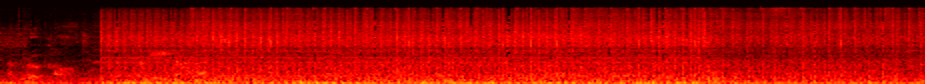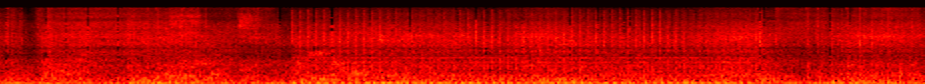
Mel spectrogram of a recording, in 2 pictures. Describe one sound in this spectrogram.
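Heavy guns fire in loud, rapid bursts.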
